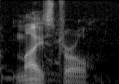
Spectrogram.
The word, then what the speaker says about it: Maestral: now roll your R. Yeah, Maestral. Nothing. Maestral. Maestral. Maestral. Oh, she says it the best.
